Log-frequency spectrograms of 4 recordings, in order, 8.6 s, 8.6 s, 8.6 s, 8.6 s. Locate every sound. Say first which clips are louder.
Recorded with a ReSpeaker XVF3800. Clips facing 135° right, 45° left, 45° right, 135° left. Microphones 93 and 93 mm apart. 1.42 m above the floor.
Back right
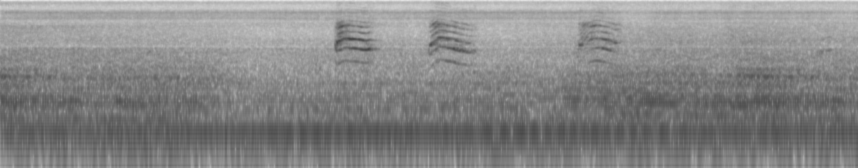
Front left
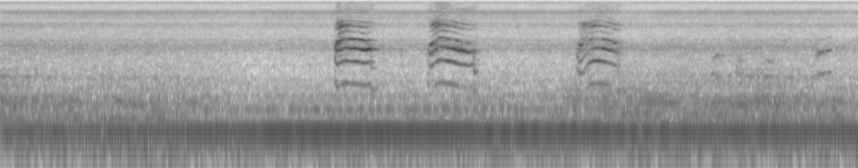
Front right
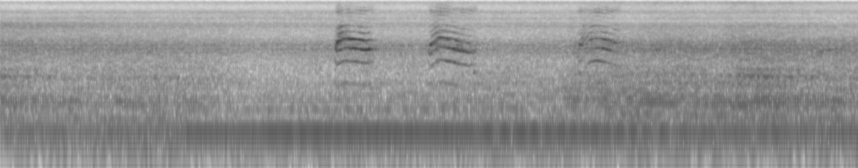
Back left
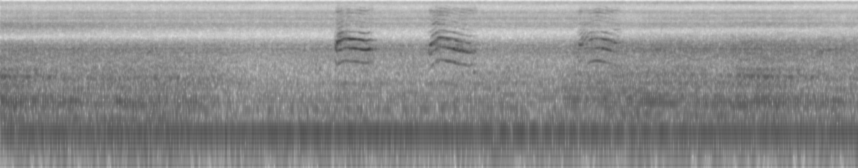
0.0 s a vehicle: back right 13 dB, back left 7 dB; 160° right; by 8.6 s 140° right
3.3 s a cat meowing: even, even; 50° left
